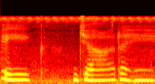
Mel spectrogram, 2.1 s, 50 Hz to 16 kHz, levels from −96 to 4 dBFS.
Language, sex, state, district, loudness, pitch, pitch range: Hindi, female, Bihar, Begusarai, -17 LUFS, 240 Hz, 225-245 Hz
